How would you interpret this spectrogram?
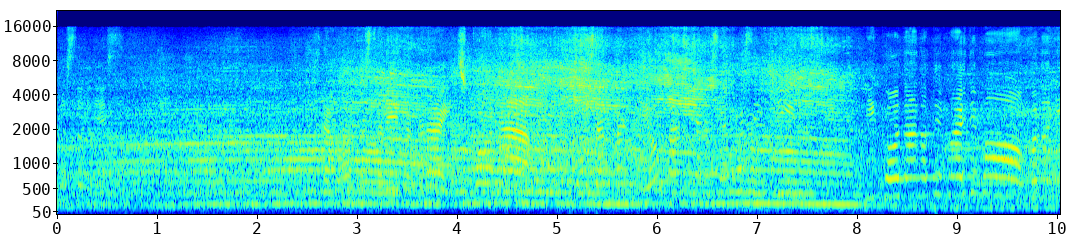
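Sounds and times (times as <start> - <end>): racing kart engines: 0.0 - 10.0.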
